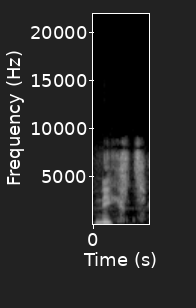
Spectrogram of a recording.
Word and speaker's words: nichts: Von sich behauptete everybody, Von sich behauptete ich weiß, dass ich nicht weiß. ich weiß, dass ich nichts weiß. Good. Thank you for getting this S pronounced. I missed it. Ich weiß, dass ich nichts weiß.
